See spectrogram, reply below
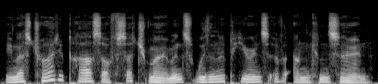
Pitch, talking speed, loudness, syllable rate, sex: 120 Hz, 205 wpm, -15 LUFS, 5.3 syllables/s, male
